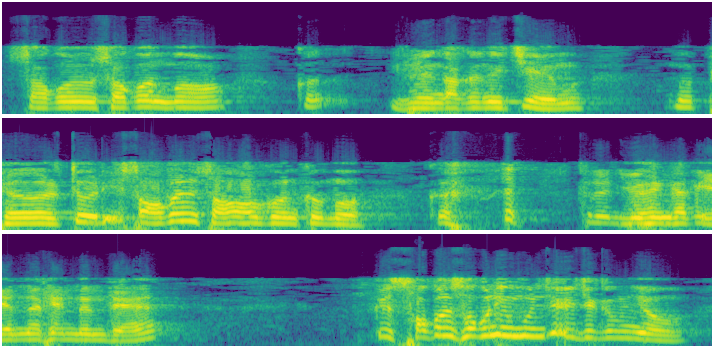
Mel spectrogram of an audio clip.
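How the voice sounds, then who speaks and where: An older male preacher with a husky, slightly raised voice gives a sermon. He keeps pressing the congregation with quick rhetorical questions. The recording sounds dull and lo-fi. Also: high-pitched.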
